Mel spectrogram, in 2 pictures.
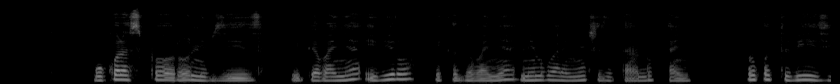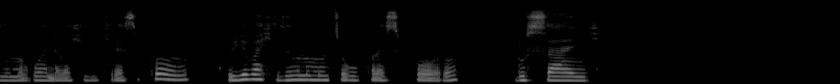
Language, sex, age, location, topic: Kinyarwanda, female, 18-24, Kigali, health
